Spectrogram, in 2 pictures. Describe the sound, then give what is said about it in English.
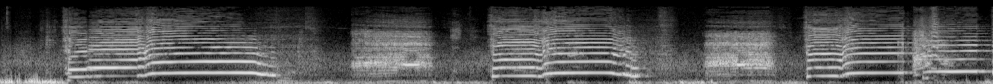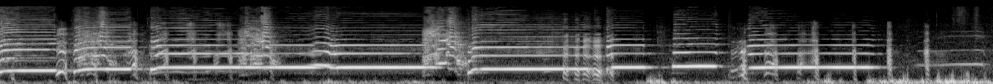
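A man plays a saxophone for a goose at the Clinton Presidential Library in Arkansas, a run of loud, sustained notes that step gradually upward, with harsh, nasal goose honks breaking in during the first half. “Nobody wants to hear him play his saxophone anymore, so he's playing for the goose.”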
